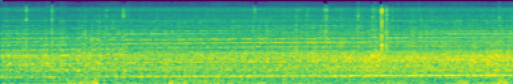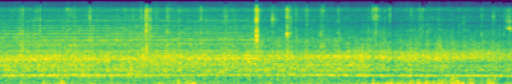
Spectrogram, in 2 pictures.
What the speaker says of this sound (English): Ooh, the wind blowing me around.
